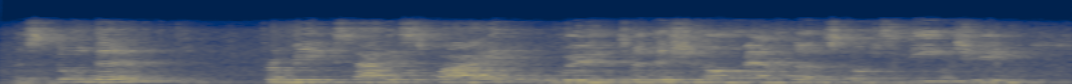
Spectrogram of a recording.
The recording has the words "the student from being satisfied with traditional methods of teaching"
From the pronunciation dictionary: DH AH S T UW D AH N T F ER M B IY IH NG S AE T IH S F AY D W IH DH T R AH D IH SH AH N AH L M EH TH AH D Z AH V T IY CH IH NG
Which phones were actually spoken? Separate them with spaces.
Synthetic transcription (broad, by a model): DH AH S T UW D AH N T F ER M B IY IH NG S AE T IH S F AY D W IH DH T R AH D IH SH AH N AH L M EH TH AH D S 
